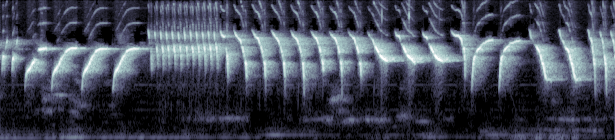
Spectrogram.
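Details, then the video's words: Kept male canary in long gacor song for tutoring young canaries: rising chirps repeated in quick series, a rapid pulsed trill, then sharp down-swept notes delivered fast and continuously, with a low hum in the background. "burung KENARI CUIT CUIT NGEROL untuk pancingan kenari biar gacor || kenari gacor panjang || canary"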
